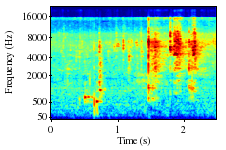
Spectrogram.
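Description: Onion and green chilli with salt being stirred in a pan, soft scraping of a spoon and light clinks against the pan over a faint low sizzle, close and quiet, with no talking.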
